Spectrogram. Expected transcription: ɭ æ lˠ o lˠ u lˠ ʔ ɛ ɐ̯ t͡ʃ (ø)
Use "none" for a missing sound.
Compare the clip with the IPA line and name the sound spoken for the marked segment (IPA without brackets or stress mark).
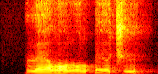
ø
